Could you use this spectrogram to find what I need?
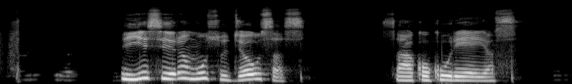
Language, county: Lithuanian, Šiauliai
